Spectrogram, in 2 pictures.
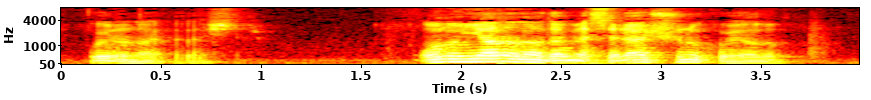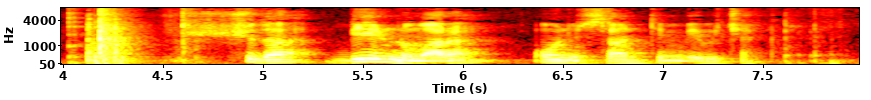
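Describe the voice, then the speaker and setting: A man with a fairly low pitch talks at a fairly slow pace, his voice making very wide pitch swings over noticeable background noise. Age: 50s. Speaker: leather craftsman. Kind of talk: product demonstration. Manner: halting. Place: home room. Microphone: phone near.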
